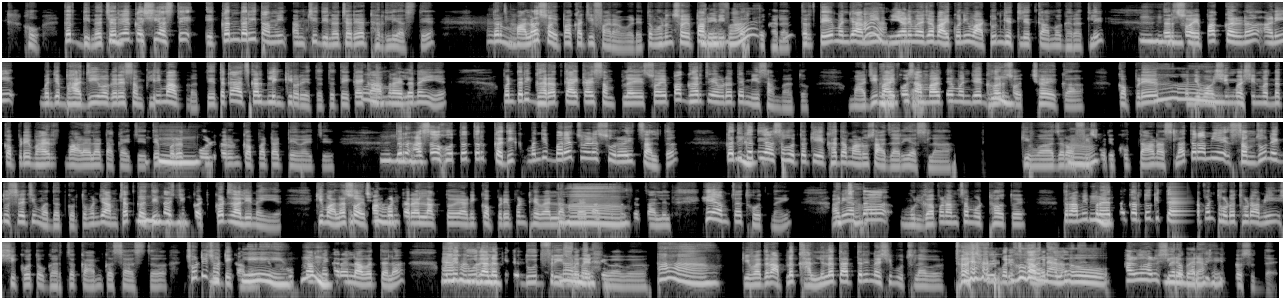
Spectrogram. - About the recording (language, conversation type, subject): Marathi, podcast, तुमच्या घरात सकाळचा कार्यक्रम कसा असतो?
- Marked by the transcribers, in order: other background noise; joyful: "अरे वाह! हं. हां"; "घेतली आहेत" said as "घेतलीत"; drawn out: "हां"; other noise; in English: "फोल्ड"; drawn out: "हां"; chuckle; laughing while speaking: "तर अशी बरीच कामं त्याला"; laughing while speaking: "हो ना, हो"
